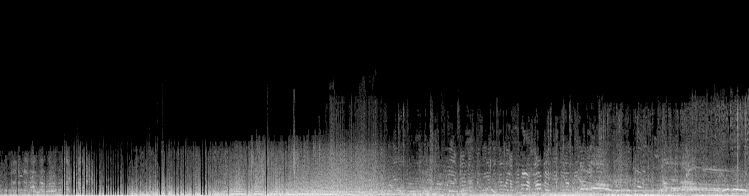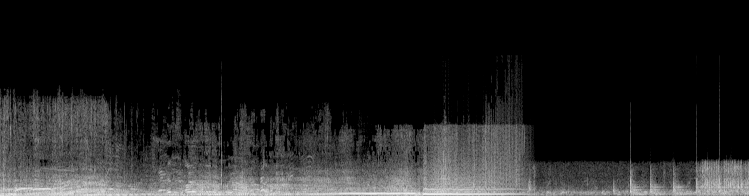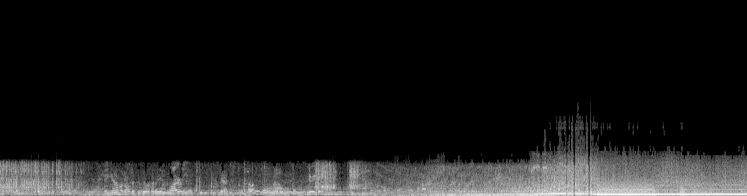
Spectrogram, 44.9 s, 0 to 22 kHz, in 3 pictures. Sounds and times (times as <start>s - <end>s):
Race car, auto racing: 0.0s - 27.6s, 28.7s - 44.9s
Speech: 31.1s - 36.7s.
